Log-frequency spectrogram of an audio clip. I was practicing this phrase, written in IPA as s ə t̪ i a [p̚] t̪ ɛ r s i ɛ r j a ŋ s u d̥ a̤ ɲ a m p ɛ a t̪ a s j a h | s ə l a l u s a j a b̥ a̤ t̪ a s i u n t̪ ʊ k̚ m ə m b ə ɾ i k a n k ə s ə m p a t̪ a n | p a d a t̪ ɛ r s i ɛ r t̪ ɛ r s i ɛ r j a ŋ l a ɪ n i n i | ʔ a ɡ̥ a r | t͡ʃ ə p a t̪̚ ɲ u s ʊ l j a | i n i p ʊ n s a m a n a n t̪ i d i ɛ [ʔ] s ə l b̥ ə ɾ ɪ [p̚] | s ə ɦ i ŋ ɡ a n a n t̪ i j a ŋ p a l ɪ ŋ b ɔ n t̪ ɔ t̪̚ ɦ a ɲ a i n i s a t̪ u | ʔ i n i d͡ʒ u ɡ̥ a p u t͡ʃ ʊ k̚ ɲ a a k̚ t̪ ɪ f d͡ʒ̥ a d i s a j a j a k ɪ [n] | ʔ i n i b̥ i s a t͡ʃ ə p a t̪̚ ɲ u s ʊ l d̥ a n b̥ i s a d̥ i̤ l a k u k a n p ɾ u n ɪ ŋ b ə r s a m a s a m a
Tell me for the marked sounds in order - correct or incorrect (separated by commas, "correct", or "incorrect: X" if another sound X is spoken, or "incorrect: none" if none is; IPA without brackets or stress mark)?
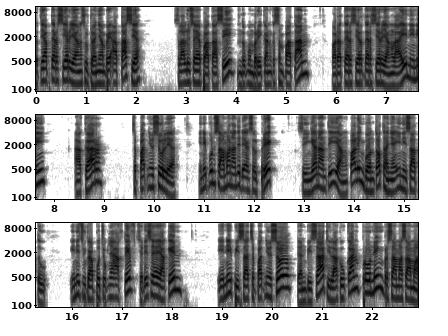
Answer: correct, incorrect: k, incorrect: k̚, correct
